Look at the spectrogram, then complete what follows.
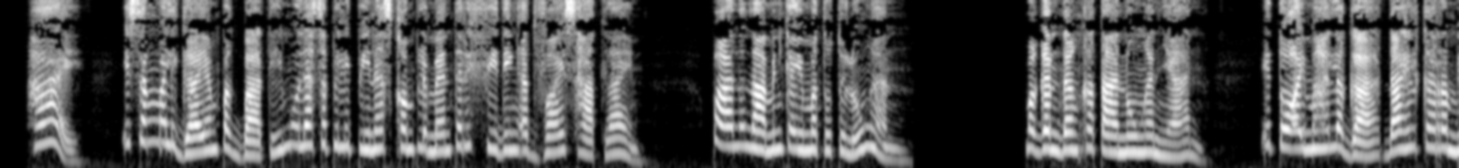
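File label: Tagalog, female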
